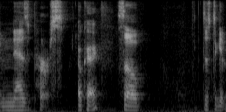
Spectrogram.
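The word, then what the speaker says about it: Nez Perce: was n but apparently the tribe themselves when they use that term pronounce it as like Nez purse okay so just to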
